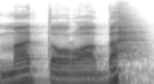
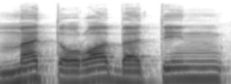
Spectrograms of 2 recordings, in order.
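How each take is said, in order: First: The word ends in a breathy h. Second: The word ends in a t with -in.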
